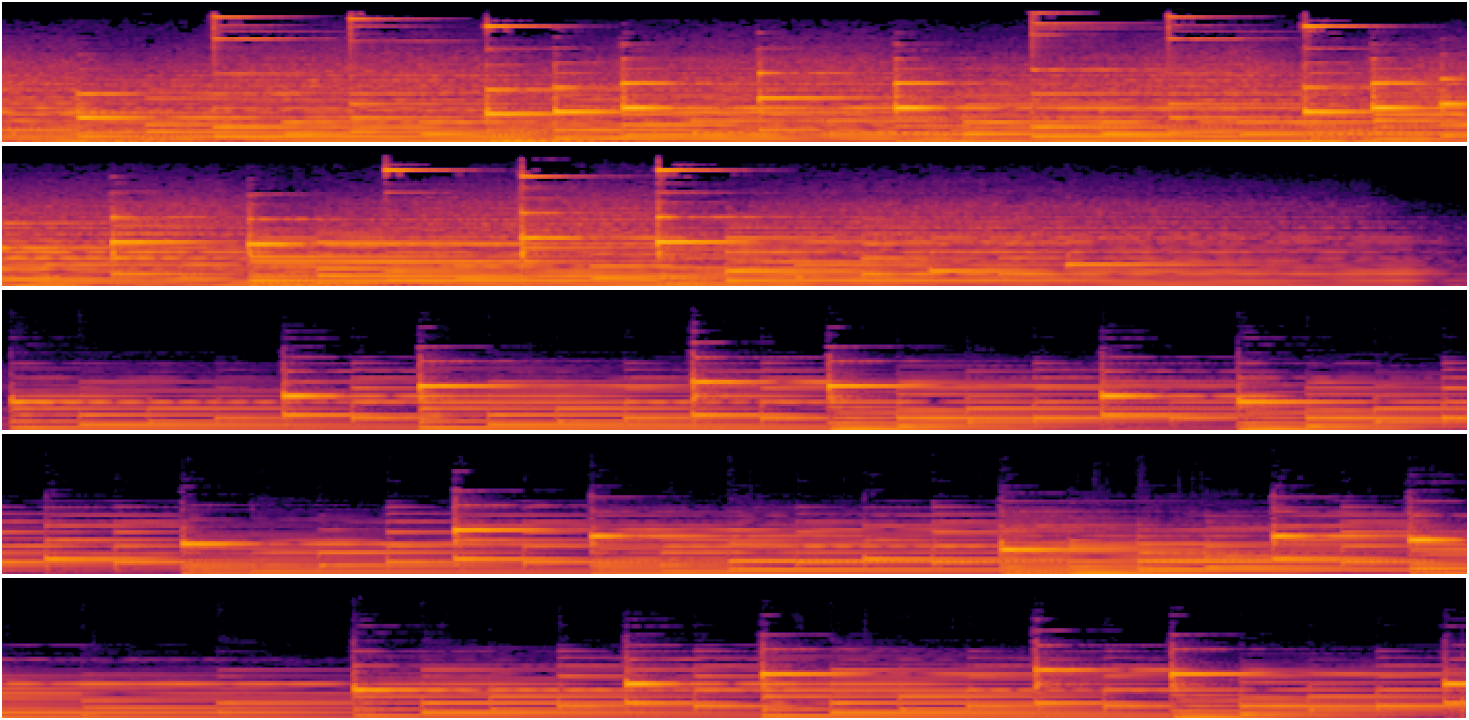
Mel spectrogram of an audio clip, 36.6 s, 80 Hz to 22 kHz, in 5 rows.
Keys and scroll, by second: 2.6 ctrl+z.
